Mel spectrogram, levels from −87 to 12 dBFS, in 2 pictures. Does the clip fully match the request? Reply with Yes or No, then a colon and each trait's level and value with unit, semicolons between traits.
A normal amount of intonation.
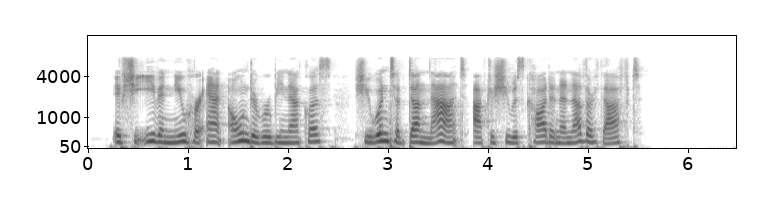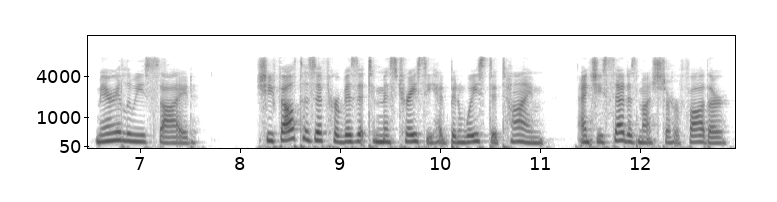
Yes: average, 3.0 semitones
